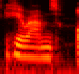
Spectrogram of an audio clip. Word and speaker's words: Hiram: She's looking for Hiram's orrery. Now, it sounds like I'm not pronouncing a word correctly. – Can we just stop there? Hiram. – Hiram. – They call him Hiram.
